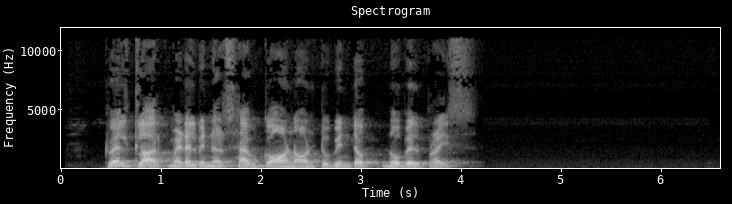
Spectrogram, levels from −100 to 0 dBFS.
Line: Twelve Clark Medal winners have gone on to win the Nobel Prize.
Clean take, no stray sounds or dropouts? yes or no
yes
